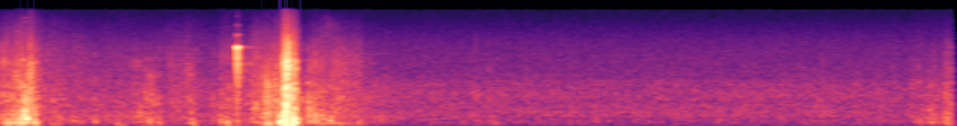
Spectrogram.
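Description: A few clinks and knocks of glass bottles and a spoon against a small glass bowl and a wooden cutting board: a short ringing clink, then a louder knock about two seconds in. After that, near silence.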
